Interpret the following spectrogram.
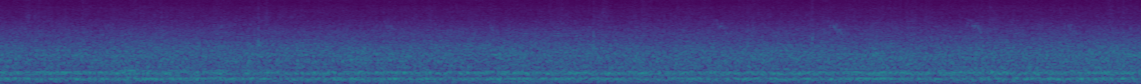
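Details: Many honeybees fly around a beehive in springtime as trees green. An unbroken, layered buzzing drone carries on, with scattered faint, short bird notes high in the background.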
